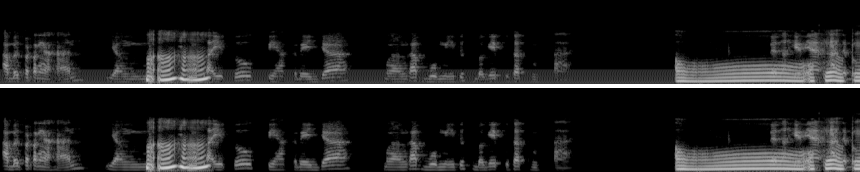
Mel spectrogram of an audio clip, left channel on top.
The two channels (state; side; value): noise; left; hum, 28 dB below the sound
